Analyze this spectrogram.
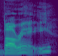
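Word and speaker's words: Barré: Okay, so Barry, who at that time pronounced his name Barre, B-A-R-E, accent aigu, and Barbara, they both changed their names, met in 1960.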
